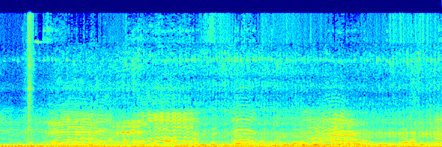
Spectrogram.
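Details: Screaming goat, possibly a kid, gives several overlapping harsh, quavering bleats in a rapid string, with a constant low mechanical hum underneath.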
